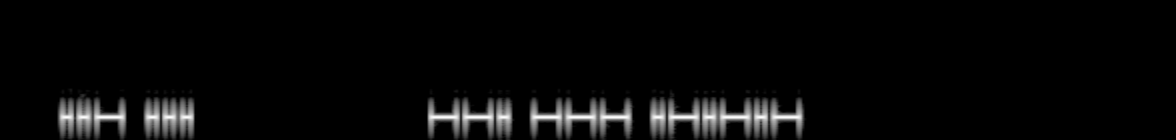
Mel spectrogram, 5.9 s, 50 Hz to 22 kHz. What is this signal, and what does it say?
Morse code, heard as a keyed tone, about 28 wpm, 700 Hz. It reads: US GO.
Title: 4x Word-Spacing - Sentences from Top 400 Words - 28wpm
